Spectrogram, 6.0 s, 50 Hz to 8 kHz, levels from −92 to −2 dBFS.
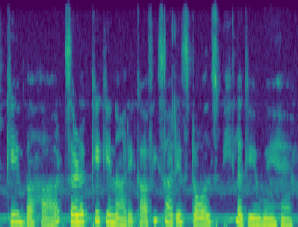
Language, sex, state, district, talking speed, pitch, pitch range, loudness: Bhojpuri, female, Uttar Pradesh, Deoria, 120 wpm, 245 Hz, 215-280 Hz, -17 LUFS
